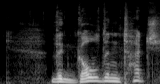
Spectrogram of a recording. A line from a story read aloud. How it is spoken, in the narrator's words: he exclaimed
